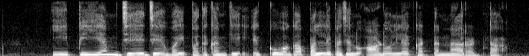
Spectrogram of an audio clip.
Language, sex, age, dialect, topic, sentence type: Telugu, female, 18-24, Southern, banking, statement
